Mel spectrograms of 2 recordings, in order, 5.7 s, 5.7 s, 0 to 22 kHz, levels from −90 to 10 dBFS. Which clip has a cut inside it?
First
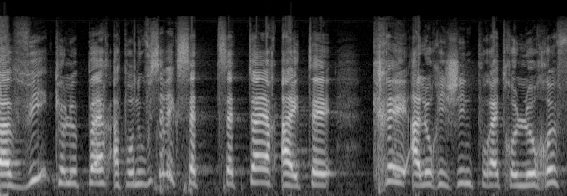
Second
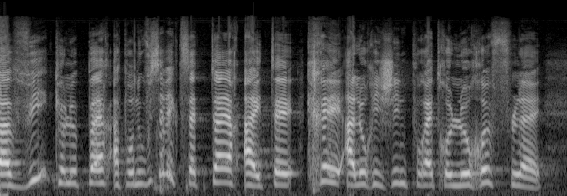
second; 2 cuts; at 1.8 s, 3.0 s

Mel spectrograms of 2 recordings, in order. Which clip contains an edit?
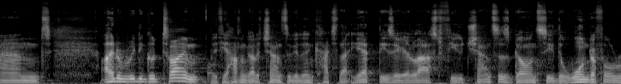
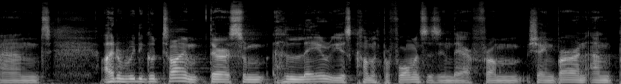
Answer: first; 1 cut; at 2.1 s

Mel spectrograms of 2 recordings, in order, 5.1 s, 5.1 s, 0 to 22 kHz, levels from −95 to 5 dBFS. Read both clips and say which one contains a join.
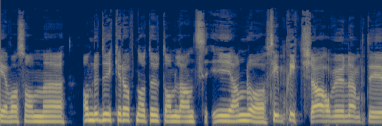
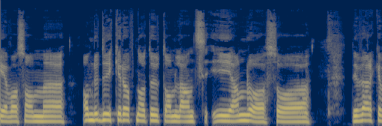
first; 1 cut; at 3.6 s

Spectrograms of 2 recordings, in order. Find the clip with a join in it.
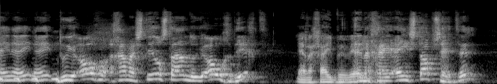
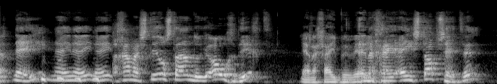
second; 1 cut; at 1.1 s

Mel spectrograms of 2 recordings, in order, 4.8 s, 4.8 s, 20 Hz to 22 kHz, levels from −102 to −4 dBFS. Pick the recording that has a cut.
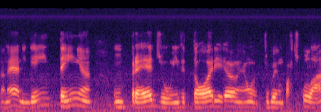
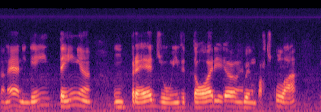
second; 1 cut; at 3.6 s

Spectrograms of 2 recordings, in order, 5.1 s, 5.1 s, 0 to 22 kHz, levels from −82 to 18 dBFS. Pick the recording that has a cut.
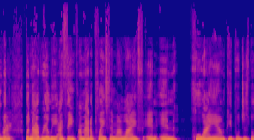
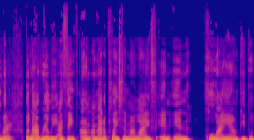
first; 1 cut; at 1.6 s

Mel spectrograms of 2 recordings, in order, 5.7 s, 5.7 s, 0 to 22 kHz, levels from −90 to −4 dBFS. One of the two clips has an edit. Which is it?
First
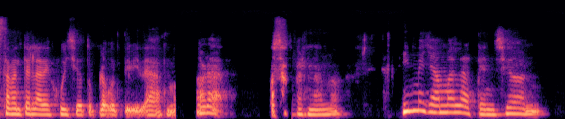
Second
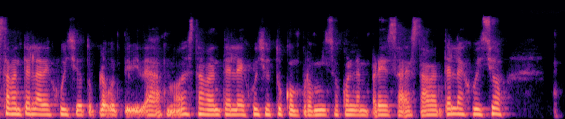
first; 2 cuts; at 1.8 s, 2.9 s

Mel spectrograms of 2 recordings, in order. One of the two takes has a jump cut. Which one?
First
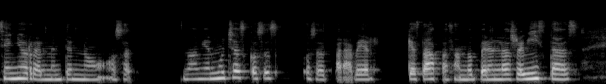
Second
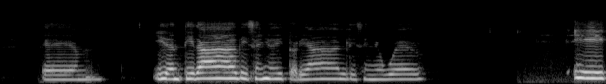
first; 2 cuts; at 1.8 s, 3.3 s

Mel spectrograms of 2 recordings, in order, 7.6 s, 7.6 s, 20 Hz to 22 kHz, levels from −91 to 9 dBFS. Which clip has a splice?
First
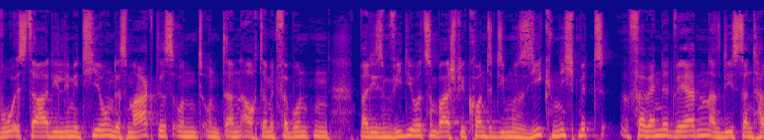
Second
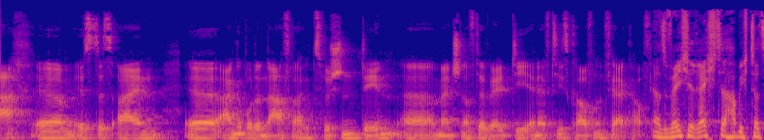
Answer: second; 2 cuts; at 1.8 s, 6.5 s

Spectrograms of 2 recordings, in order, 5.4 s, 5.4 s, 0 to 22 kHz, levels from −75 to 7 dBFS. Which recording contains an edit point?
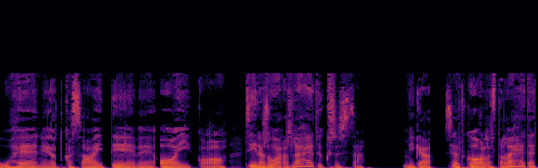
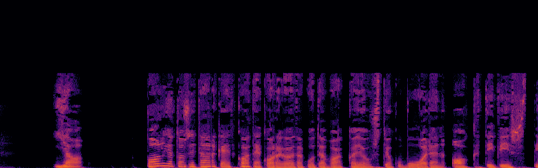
first; 1 cut; at 2.4 s

